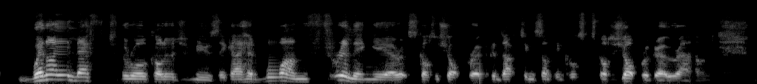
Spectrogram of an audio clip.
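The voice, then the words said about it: Posh upper-class English accent. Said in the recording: “you can tell from my ridiculous accent, that as a sort of public school and Cambridge educated person”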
